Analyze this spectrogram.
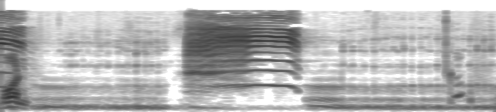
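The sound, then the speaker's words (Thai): A koala bellows after a fall: a loud, drawn-out harmonic wail lasting nearly a second, framed by a brief cry at the start, low rumbling grunts throughout and a short squeak near the end. “ส่วนอันนี้นะครับเป็นโคอาลาที่ตกมาจากต้นไม้แล้วกำลังโวยวายอยู่ใช่ครับมันร้องอย่างนี้ครับ”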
